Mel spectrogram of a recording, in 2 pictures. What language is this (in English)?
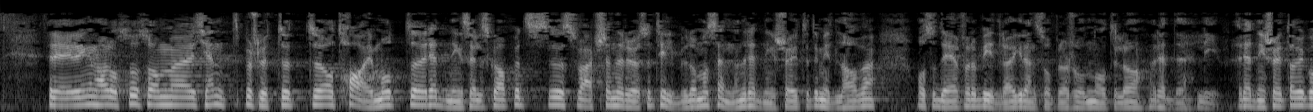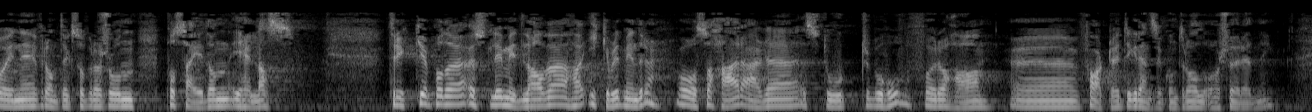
Norwegian Bokmål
